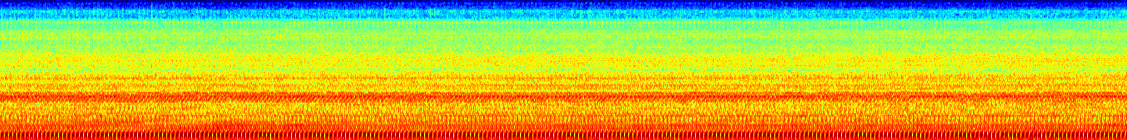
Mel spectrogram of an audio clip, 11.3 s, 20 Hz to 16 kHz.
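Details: Champion 27-ton log splitter, 224cc single-cylinder engine, stored outside, while checking a hydraulic leak at a hose fitting. Engine runs steady and even at about four pulses a second with no misses or knocks. Normal running.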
